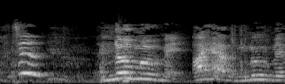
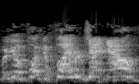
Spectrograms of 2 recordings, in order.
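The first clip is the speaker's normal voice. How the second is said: exasperated shout; 7 semitones higher, faster than usual. Real, not acted. Exasperated rant at sneezer.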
